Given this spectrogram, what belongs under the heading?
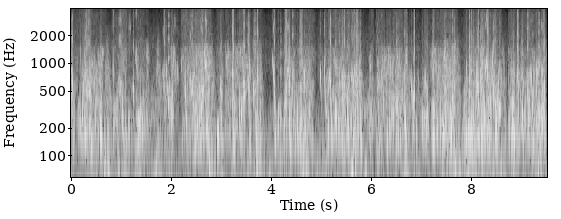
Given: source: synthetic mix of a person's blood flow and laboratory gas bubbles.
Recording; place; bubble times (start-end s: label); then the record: Doppler ultrasound of blood flow; subclavian vein
0.00-0.72 s: bubbles
0.83-1.58 s: bubbles
1.82-2.84 s: bubbles
2.90-3.84 s: bubbles
4.00-4.89 s: bubbles
4.95-5.85 s: bubbles
5.94-6.06 s: bubbles
6.09-6.97 s: bubbles
7.00-7.74 s: bubbles
7.83-8.64 s: bubbles
8.73-9.52 s: bubbles
From the record:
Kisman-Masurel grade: 444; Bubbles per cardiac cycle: continuous sound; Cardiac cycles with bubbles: 100%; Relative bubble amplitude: maximal (0.775 to 0.999); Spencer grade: 4 (maximum detectable bubble signal sounding continuously throughout systole and diastole of every cardiac period, and overriding the amplitude of the normal cardiac signals); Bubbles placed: anywhere in the cardiac cycle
